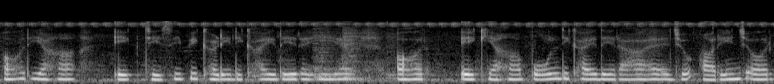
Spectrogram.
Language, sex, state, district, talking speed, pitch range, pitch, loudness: Hindi, male, Maharashtra, Gondia, 160 wpm, 230-240 Hz, 235 Hz, -17 LUFS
